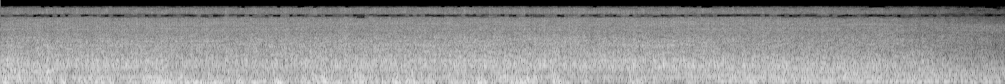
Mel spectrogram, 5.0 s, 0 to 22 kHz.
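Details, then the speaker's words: 2012 Western Star 4900FA truck with DD15 475 hp diesel and 13-speed manual, held at raised idle: a steady, even drone with no knocks or misses, easing down at the end, so it sounds healthy at high idle. "Now, let's go out and have a listen to the engine running. I'm going to idle it up."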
